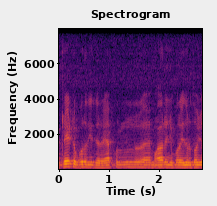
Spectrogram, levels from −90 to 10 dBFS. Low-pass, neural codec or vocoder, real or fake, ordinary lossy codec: none; none; real; none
